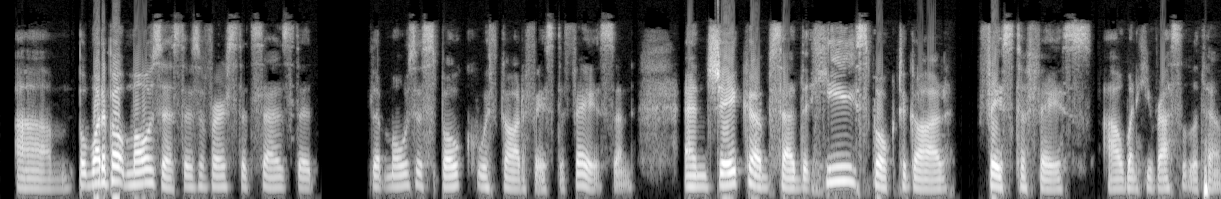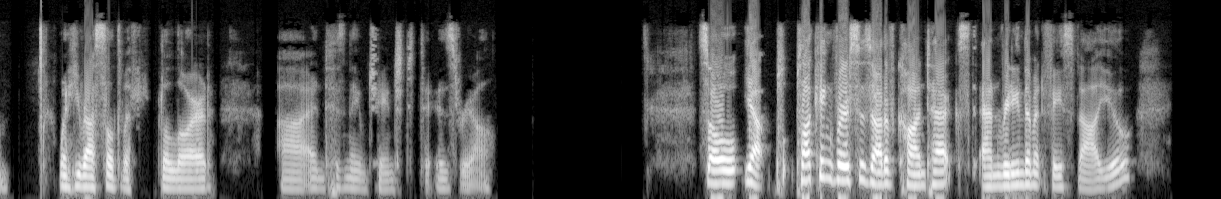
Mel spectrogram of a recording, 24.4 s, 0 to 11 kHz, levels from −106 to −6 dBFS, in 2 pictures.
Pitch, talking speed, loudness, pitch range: 135 Hz, 155 wpm, -14 LUFS, 120-155 Hz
